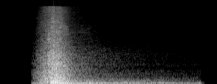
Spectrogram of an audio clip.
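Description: Whoosh sound effect with a deep rumble: it swells in suddenly about a third of a second in, peaks quickly, and fades away slowly.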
